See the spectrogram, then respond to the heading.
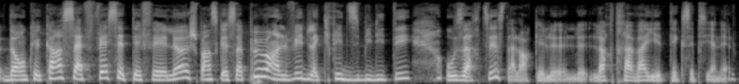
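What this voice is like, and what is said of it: Québécois French accent. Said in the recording (French): “malgré mon accent ... artistes québécois ... notre accent”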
